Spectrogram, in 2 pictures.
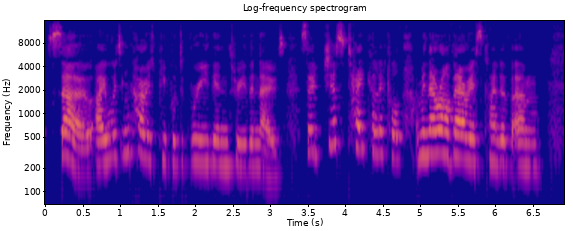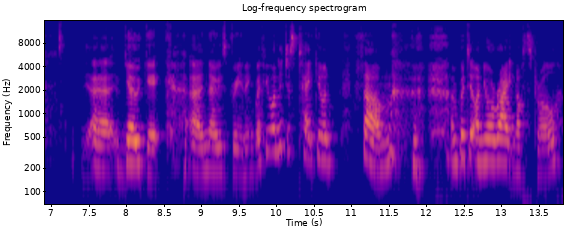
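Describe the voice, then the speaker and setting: A woman singing teacher giving gentle, encouraging step-by-step breathing and vocal warm-up instructions. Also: a little high, lively intonation, moderate pace.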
